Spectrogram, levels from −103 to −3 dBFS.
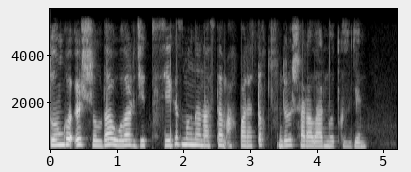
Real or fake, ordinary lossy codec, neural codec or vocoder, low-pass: real; none; none; 5.4 kHz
